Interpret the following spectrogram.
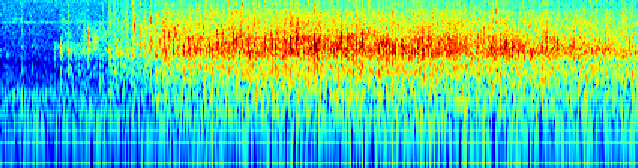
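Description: Congregation applauding, the clapping building up about a second in and easing off near the end.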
